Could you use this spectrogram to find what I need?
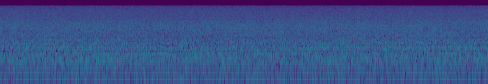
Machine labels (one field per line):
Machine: fan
